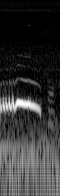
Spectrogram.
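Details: Single smooth coo from a white ringneck dove with a black collar, cooing to provoke rivals: a low note that holds steady, then glides gently down and stops abruptly.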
